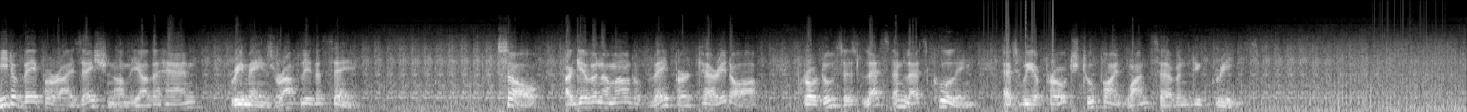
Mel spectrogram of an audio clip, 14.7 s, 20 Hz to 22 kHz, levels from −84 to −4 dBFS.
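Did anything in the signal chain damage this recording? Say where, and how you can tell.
Yes: processor overload crackle at 9.85–10.54 s and 13.74–14.46 s, a driver or buffer fault. Each burst is gritty tearing made of a few dozen tiny silent gaps with hard edges. The processor missed deadline after deadline on buffers of a millisecond or two.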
